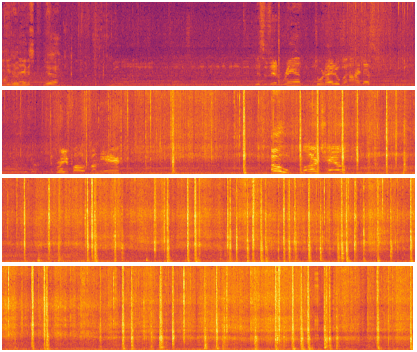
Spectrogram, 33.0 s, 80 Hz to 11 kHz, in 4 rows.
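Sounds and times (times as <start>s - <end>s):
steady rushing noise: 5.1s - 33.0s
hail hitting a car: 9.1s - 33.0s.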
